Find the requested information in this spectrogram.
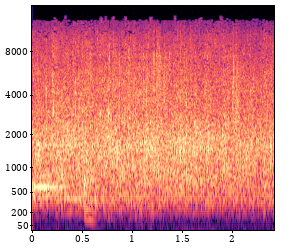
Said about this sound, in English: Happy Mom's Day, right? Happy Mother's Day. Come on, give a round of applause to the moms in the house.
